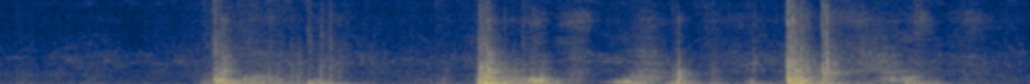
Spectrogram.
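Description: Plastic bottles thump against a body.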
